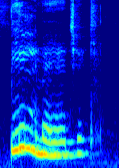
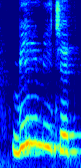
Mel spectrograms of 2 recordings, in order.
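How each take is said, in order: First: Bilmeyecek said slowly with a clear open e, "bil-me-ye-cek"; slow correct form. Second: Bilmeyecek said as "bilmiyecek", e narrowed to i; the sloppy spoken Bilmeyecek, shown as wrong; wrong narrowed form. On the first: Teacher slowly modelling the correct form for students. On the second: Teacher showing students the incorrect narrowed form. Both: Shown as a demonstration. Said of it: "Bilmeyecek değil".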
